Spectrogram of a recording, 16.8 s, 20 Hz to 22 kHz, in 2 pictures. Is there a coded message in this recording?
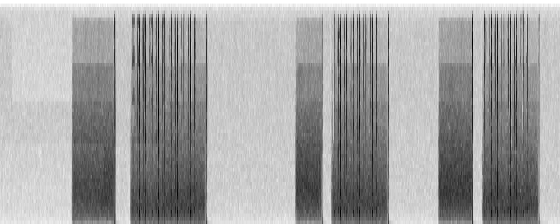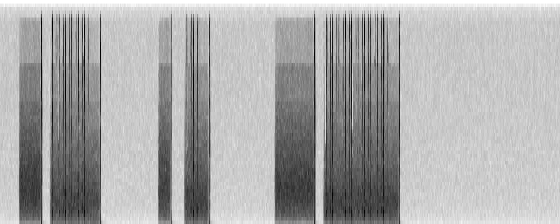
Yes: pulse dialling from 1.1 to 14.4 s, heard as a rotary dial, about 10 pulses a second. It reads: 0 7 7 6 2 0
